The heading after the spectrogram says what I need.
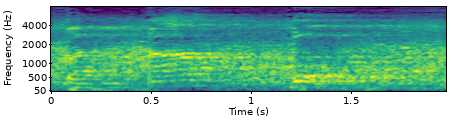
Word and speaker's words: Patabo: Patabo. Okay, that's how you say it. Baka kanina I might be mispronouncing some names of the barangay. So, Barangay Patabo. That's how she said it.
